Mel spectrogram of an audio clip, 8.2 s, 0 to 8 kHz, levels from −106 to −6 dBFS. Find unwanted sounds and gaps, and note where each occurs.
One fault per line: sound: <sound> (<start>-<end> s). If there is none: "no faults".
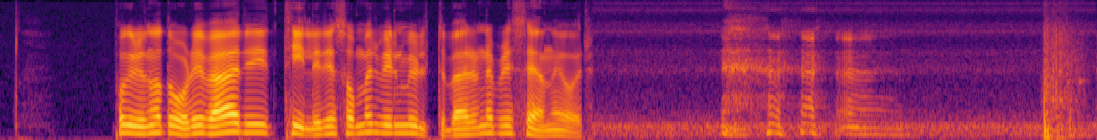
sound: laugh (5.4-6.9 s)
sound: thud (7.8-8.2 s)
